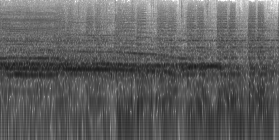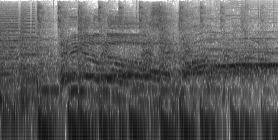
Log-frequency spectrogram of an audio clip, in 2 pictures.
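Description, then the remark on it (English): A comedy show audience cheers, whoops and yells loudly and continuously as comedian Kenny Sebastian is introduced, with a dense wash of applause and music-like tones underneath, swelling even louder in the second half. “some noise for the very funny, the very famous, the very talented Mr. Kenny Sebastian!”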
